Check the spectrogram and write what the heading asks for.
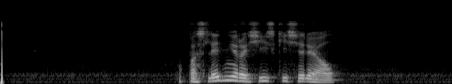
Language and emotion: Russian, neutral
